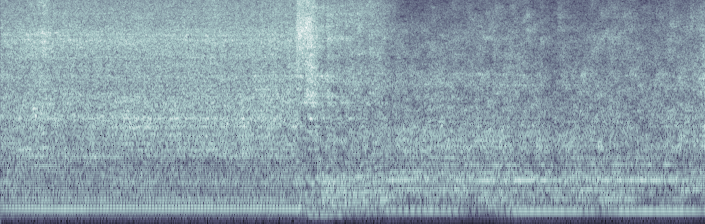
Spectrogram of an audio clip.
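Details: Briggs & Stratton Intek V-twin on an Exmark Quest zero-turn after a valve guide repair: a loud, strong drone that dips briefly as load comes on, then holds steady on both cylinders. There is heavy muffler noise and smoke from one side. Normal running under load.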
